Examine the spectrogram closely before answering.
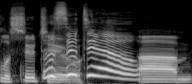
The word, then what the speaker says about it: Lesotho: It's pronounced Lesotho.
